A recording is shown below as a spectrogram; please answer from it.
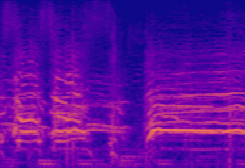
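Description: High-pitched voices of the dancers singing and shouting over carnival band music with a steady beat. One long held cry starts about three-quarters of the way through.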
